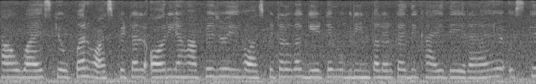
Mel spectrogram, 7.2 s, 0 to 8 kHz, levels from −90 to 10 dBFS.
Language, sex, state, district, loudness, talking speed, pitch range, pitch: Hindi, female, Haryana, Charkhi Dadri, -17 LUFS, 220 wpm, 235-250 Hz, 245 Hz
